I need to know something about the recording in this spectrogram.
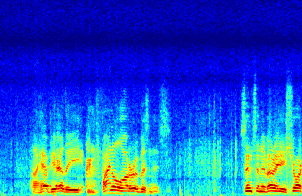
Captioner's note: clears throat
